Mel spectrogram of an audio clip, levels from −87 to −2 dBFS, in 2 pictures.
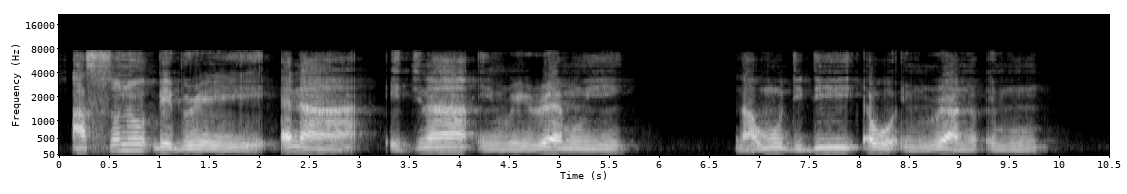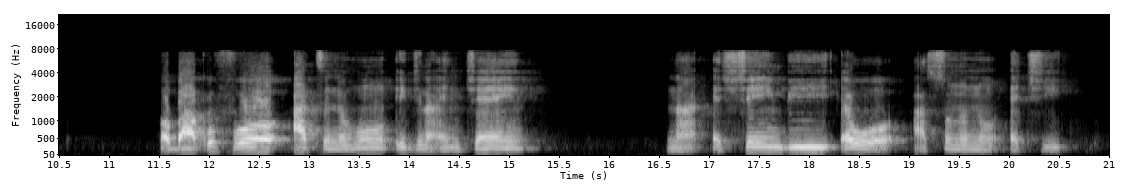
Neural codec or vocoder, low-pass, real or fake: codec, 16 kHz, 8 kbps, FreqCodec, smaller model; 7.2 kHz; fake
